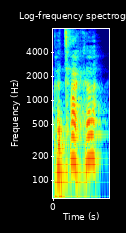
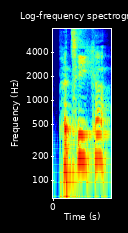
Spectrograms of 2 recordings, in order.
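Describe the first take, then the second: First: The middle vowel sounds like 'ah'. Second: The middle vowel sounds like 'ee'. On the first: The speaker calls it right. "It's actually pataka" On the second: The speaker calls it wrong. "I've been pronouncing it wrong"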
